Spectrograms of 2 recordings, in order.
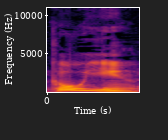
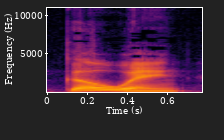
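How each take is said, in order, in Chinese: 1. 两个元音之间没有 w 滑音。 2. w 滑音把两个元音连起来。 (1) "但也不是going" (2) "中间人为的加一个what"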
